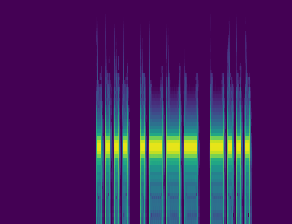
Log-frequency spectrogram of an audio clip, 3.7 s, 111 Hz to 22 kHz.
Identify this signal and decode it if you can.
Morse code, heard as a keyed tone, about 22 wpm, 700 Hz. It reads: HJB
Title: Three Challenging Letter-Number Combinations 22wpm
